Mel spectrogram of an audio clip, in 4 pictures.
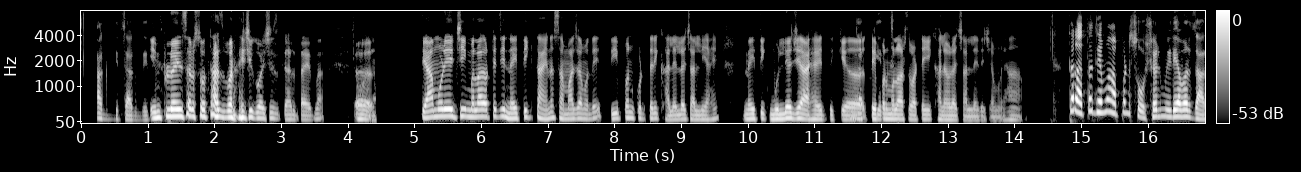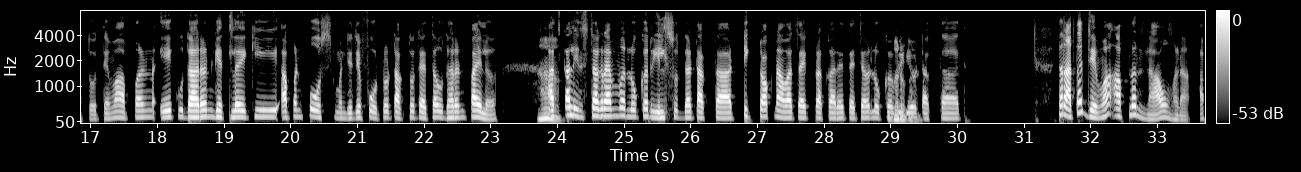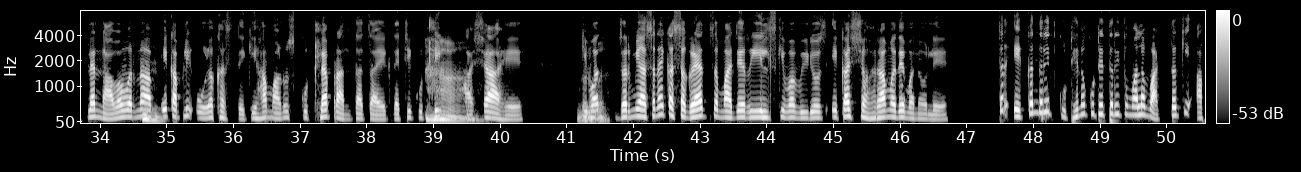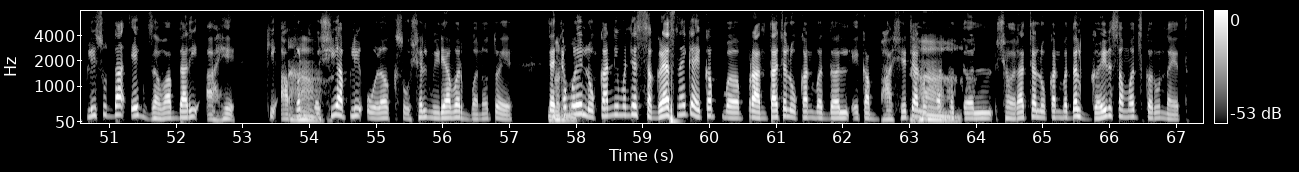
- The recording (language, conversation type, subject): Marathi, podcast, सोशल मीडियावर प्रतिनिधित्व कसे असावे असे तुम्हाला वाटते?
- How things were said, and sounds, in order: tapping; in English: "इन्फ्लुएन्सर"; laughing while speaking: "स्वतःच बनायची कोशिश करतात आहे ना"; other background noise; "खालवल्या" said as "खालायला"; "खालवल्या" said as "खालायला"; drawn out: "हां"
